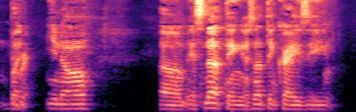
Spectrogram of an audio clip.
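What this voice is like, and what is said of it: Scratchy sick voice. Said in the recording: “my voice is going to be a little scratchy”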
